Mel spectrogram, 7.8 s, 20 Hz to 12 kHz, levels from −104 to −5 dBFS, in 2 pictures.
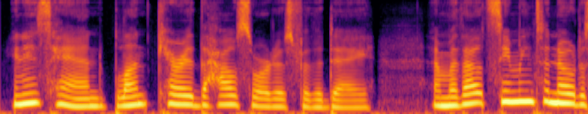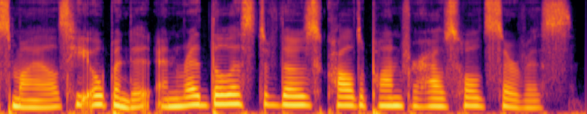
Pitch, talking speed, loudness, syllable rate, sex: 210 Hz, 235 wpm, -17 LUFS, 6.6 syllables/s, female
